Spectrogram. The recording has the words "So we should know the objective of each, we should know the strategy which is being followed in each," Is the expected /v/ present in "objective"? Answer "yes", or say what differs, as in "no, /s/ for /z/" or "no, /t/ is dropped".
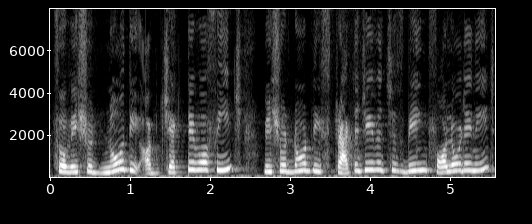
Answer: yes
